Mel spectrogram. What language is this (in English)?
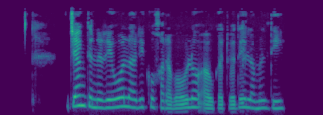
Pashto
